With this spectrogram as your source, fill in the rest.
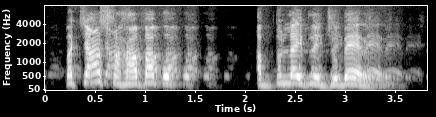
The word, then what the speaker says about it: جبیر: صحابہ کو عبداللہ ابن جبیر، زبیر نہیں بلکہ جبیر، جیم سے جبیر، تھوڑا سا آج کل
